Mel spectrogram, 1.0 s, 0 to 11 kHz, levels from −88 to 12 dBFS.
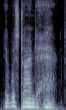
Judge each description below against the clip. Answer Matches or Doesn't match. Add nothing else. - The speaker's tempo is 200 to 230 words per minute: Doesn't match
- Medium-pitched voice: Doesn't match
